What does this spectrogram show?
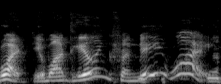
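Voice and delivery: New York accent with swooping pitch.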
